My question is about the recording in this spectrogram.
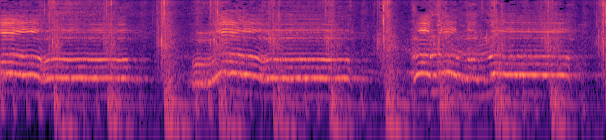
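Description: A stadium crowd of football supporters singing a chant in unison, with long held notes in a slow melody and a steady low beat underneath.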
